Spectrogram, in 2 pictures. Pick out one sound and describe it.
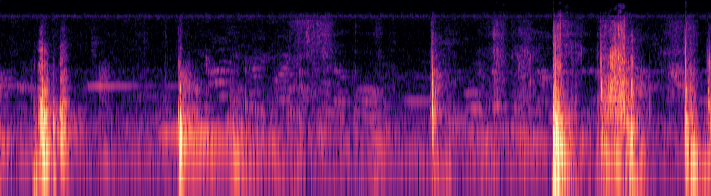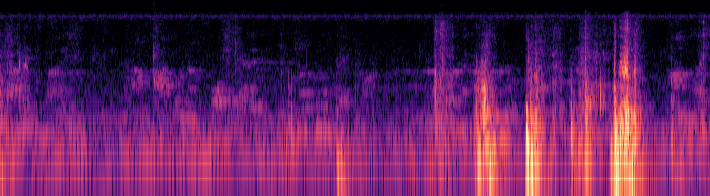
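Leaves slap and thump against a table.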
